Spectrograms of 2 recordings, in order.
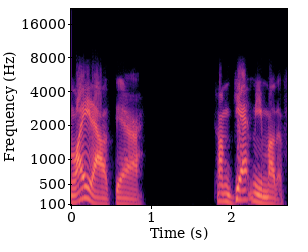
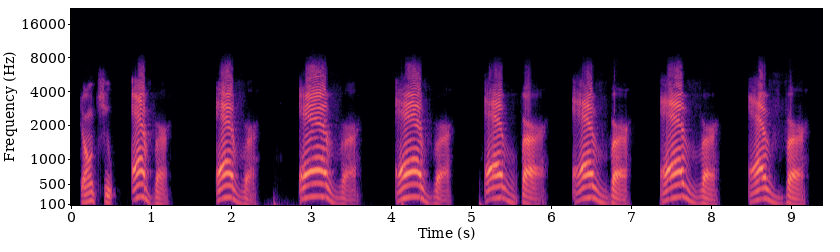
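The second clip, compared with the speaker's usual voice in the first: each ever higher and punched, then falling; ever hammered; 4 semitones higher, slower than usual. Real, not acted. Warning a rival streamer, stressing each ever. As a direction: drive every ever home, one by one.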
